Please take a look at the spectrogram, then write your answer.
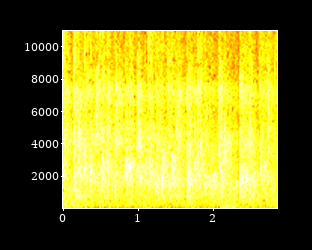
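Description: An audience claps for a doctor at a Christian teaching event, a steady, fairly loud wash of applause through the whole stretch with some voices mixed in.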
